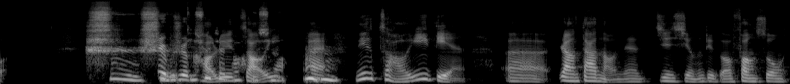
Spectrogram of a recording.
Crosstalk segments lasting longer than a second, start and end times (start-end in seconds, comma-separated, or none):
1.4-3.4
